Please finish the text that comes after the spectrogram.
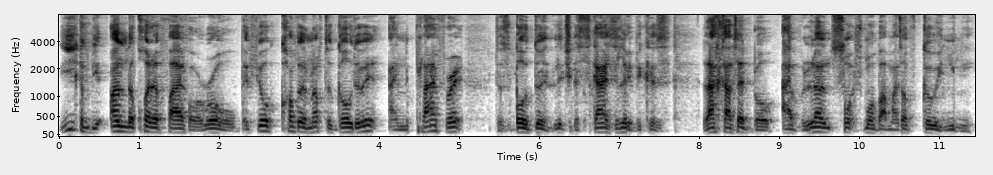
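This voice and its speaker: A man talks fast and animatedly as a podcast co-host, peppering his sentences with "bro" and "like". His voice sits low and sounds dark and mellow. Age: 20s. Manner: animated, repeats "bro" and "like", restarts a lot. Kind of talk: casual chat.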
